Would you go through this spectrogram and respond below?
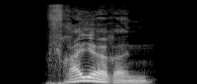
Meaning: inflection of frei: 1. strong genitive masculine/neuter singular comparative degree 2. weak/mixed genitive/dative all-gender singular comparative degree
- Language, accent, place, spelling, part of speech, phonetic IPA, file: German, Germany, Berlin, freieren, adjective, [ˈfʁaɪ̯əʁən], De-freieren.ogg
